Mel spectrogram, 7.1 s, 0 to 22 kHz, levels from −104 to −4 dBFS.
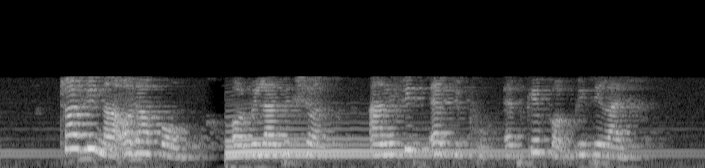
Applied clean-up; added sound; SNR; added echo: none; Guitar; 6 dB; reverberation time 0.8 s.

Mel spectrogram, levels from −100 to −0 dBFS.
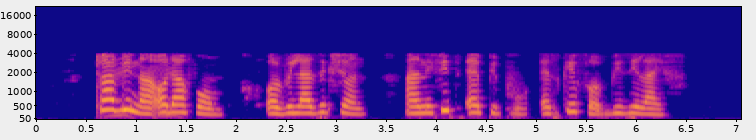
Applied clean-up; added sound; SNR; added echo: none; none; none; none.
